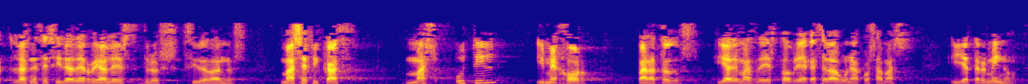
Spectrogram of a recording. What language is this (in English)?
Spanish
